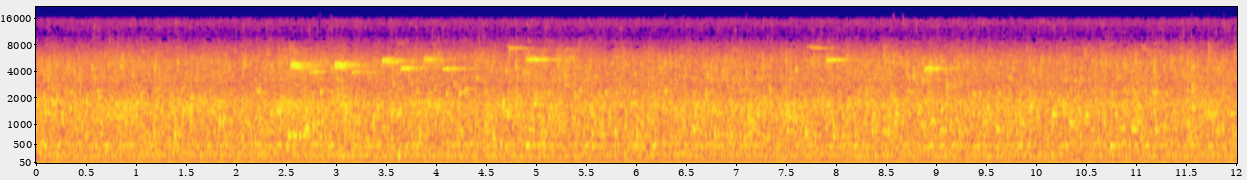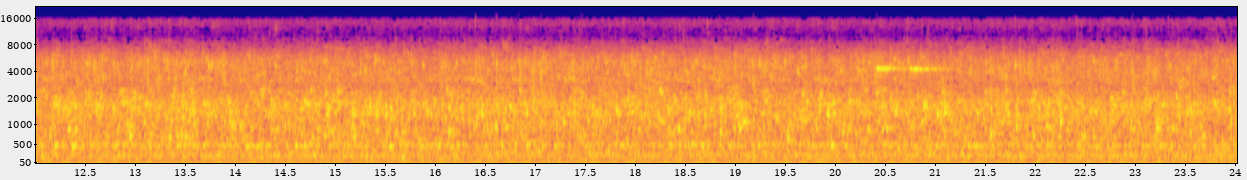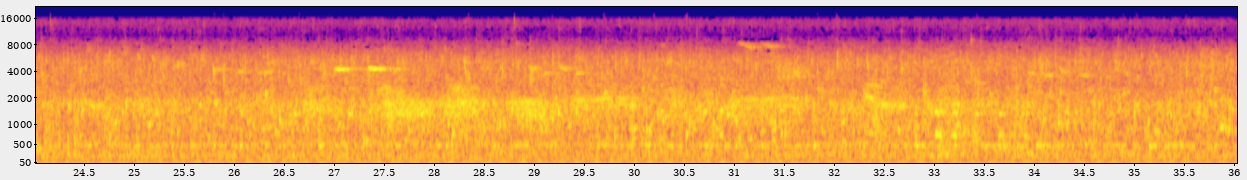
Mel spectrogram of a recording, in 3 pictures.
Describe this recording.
Recorded on a little bridge over a tiny stream in a small copse on the way down to Warbarrow beach. Sony M10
